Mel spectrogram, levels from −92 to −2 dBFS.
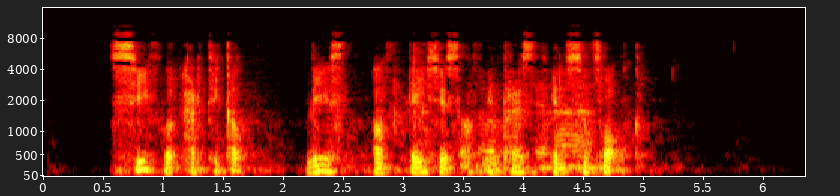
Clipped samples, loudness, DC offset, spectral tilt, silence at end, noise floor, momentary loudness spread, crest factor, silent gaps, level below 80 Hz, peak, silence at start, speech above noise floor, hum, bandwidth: under 0.1%; -27 LUFS; under 0.1%; -5 dB/octave; 1.35 s; -80 dBFS; 7 LU; 22 dB; none; -62 dBFS; -6 dBFS; 0.6 s; 53 dB; none; 9.6 kHz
